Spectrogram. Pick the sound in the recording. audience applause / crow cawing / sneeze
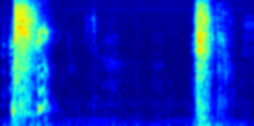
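sneeze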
